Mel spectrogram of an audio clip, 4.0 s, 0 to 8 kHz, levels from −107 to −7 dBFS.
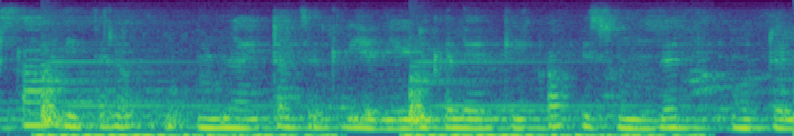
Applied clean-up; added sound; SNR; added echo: none; Gong; 2 dB; reverberation time 2.7 s.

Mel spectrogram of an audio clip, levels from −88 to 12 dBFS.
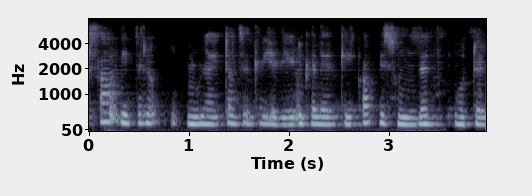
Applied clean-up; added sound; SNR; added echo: neural mask model DeepFilterNet 3.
